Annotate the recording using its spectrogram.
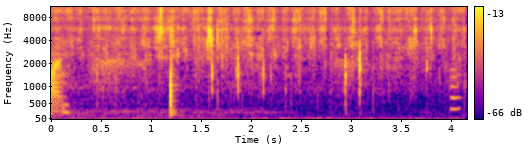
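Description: Wooden stirring stick working shaving cream into slime in a small plastic cup: faint scrapes and a few light clicks of the stick against the cup, one sharper click about a second in.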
